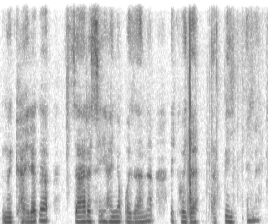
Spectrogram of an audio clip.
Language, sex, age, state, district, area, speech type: Manipuri, female, 30-45, Manipur, Tengnoupal, rural, spontaneous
